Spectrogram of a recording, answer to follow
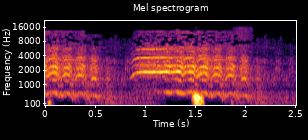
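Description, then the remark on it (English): A loud horse neigh sound effect rings out, a shrill, quavering whinny that rises and shakes for a couple of seconds before fading, heard on its own without any talking. “I should play the big horse sound just for Mick Dell, because it was a very Mick Dell game for this one.”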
